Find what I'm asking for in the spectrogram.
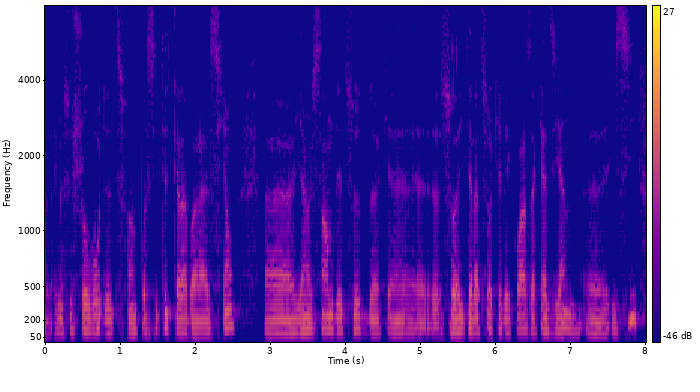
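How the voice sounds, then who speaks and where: On a very clean recording with a silent background, a man with a dark, mellow tone and medium pitch speaks at a moderate pace with fairly even intonation. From Quebec. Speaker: university professor. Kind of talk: lecture. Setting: conference room with audience. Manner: hesitant, many fillers.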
